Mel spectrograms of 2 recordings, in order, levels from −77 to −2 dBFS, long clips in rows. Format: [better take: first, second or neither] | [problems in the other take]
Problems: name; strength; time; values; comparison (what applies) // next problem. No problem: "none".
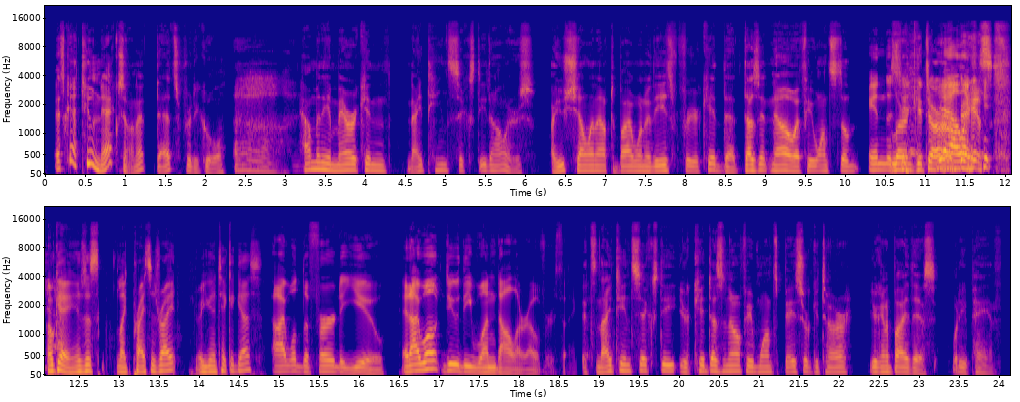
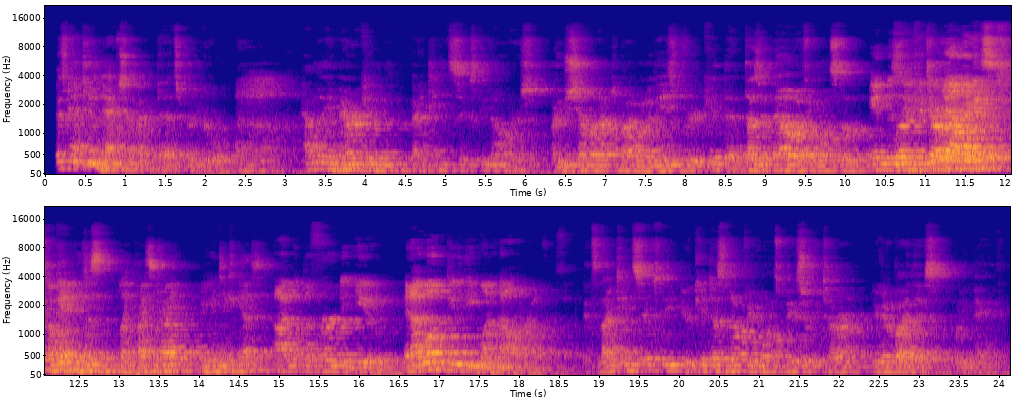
first | room echo; strong; dies away in 1.5 s // off-mic speech; far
